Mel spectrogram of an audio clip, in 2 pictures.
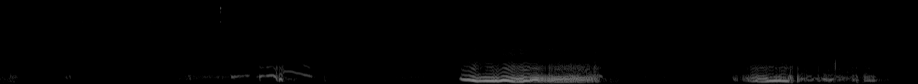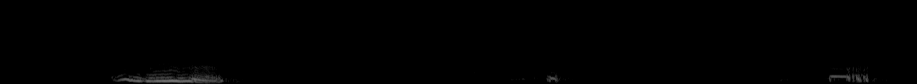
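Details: Pet cat snoring indoors in a small room: low, rough breathing bursts about every three seconds, each lasting a second or so, with quieter breaths in between.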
